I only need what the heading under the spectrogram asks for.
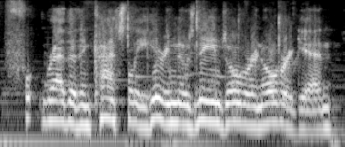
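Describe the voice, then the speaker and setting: A man with a fairly high voice speaks as a guest author in a casual interview. He answers conversationally, with music in the background. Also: a little fast, gravelly, a little mellow, breathy edge, rough recording. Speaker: guest author, fan fiction writer.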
